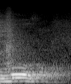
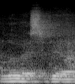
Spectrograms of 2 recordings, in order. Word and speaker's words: Louisville: I was born in Louisville, Kentucky, pronounced Louisville, Kentucky, not Lewisville or Louisville or some of the other variations.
